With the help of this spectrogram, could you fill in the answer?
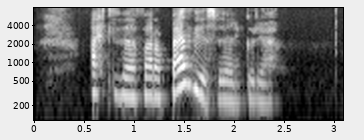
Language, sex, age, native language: Icelandic, female, 11, Icelandic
